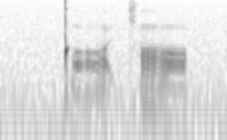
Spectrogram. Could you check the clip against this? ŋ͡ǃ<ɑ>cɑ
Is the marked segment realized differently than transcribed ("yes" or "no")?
yes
